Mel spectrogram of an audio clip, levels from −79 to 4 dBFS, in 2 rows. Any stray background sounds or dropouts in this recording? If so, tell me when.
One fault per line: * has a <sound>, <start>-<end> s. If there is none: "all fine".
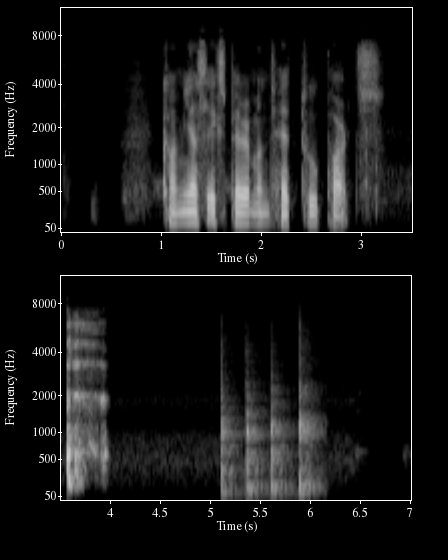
* has a cough, 3.6-4.0 s
* has a thud, 5.1-6.2 s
